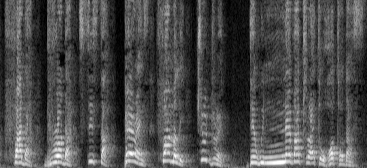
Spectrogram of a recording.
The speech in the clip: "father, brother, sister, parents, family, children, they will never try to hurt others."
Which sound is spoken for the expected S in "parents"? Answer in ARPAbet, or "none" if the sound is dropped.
S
